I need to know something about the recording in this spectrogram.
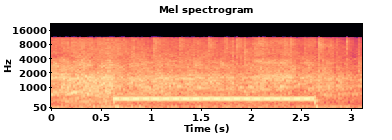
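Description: A single steady telephone dialing tone holds for about two seconds, a flat, mid-low hum that starts and stops with a click, over a faint background hiss. Nobody speaks.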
